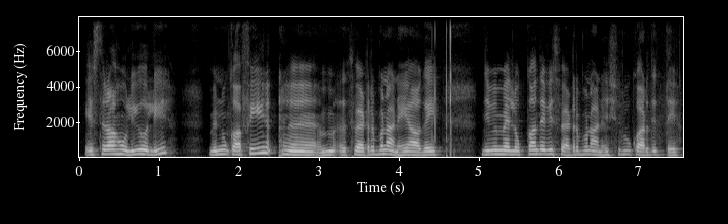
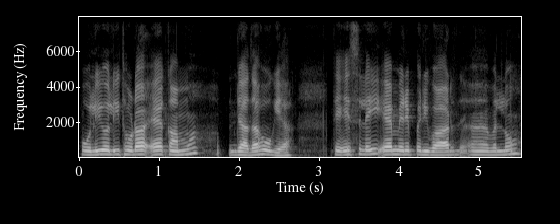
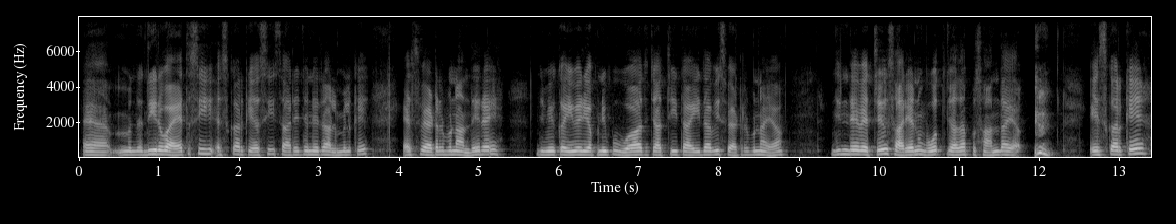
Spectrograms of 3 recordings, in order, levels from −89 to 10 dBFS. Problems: none marked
